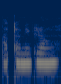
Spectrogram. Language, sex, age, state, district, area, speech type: Assamese, female, 18-30, Assam, Lakhimpur, rural, spontaneous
